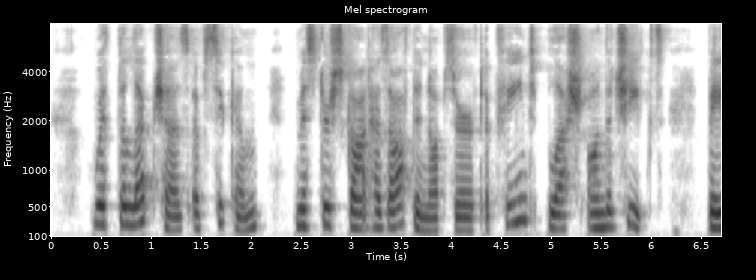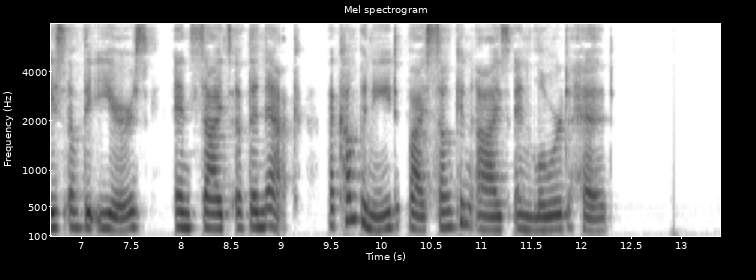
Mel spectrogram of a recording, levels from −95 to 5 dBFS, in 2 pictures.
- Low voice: No, high, 210 Hz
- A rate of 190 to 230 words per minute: No, average, 145 wpm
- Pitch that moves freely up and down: No, average, 3.9 semitones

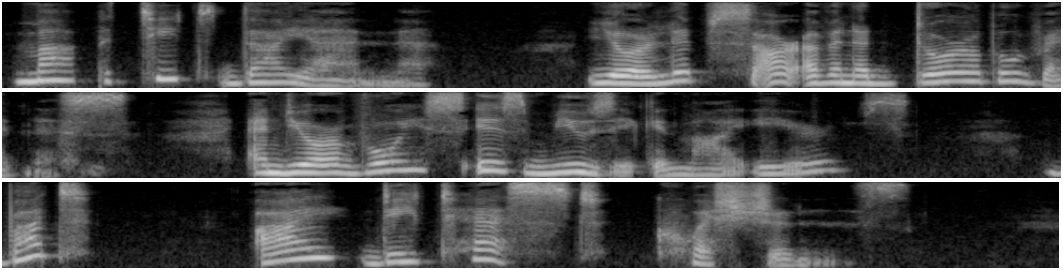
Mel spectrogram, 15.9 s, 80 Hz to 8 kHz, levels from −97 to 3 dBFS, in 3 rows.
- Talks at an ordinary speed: No, slow, 85 wpm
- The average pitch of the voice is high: Yes, high, 225 Hz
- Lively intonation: No, average, 4.8 semitones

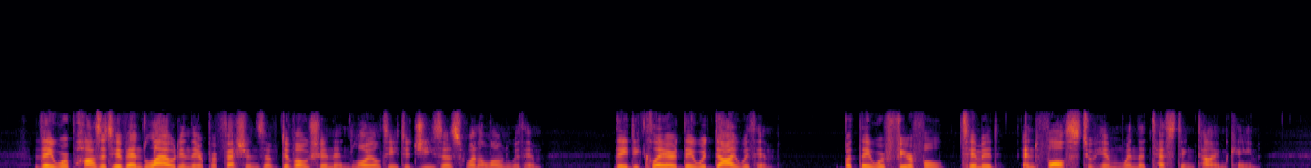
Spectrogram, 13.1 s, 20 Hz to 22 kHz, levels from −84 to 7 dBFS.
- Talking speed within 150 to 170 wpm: No, average, 180 wpm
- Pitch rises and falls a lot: Yes, wide, 5.9 semitones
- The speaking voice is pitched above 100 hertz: No, very low, 95 Hz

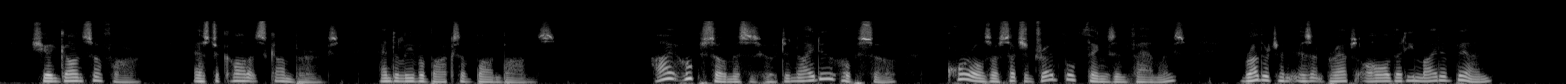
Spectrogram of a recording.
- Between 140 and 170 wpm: Yes, average, 160 wpm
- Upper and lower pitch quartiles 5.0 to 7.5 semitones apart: Yes, wide, 5.6 semitones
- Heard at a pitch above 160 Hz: No, medium, 145 Hz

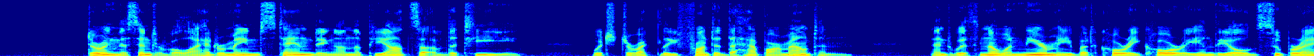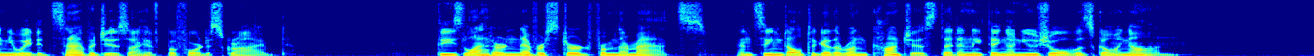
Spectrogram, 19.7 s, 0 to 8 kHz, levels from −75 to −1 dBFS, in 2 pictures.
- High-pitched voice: No, very low, 95 Hz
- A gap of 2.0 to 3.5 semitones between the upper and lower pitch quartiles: Yes, average, 3.2 semitones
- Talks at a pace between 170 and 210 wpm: No, average, 160 wpm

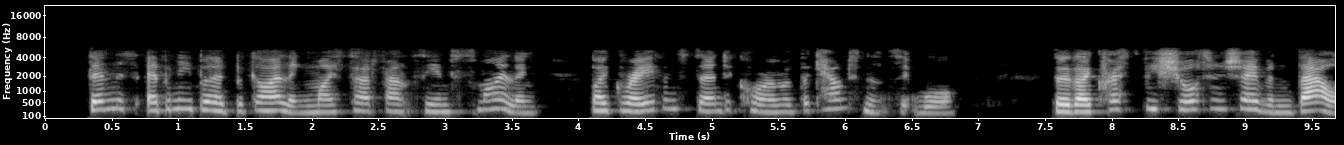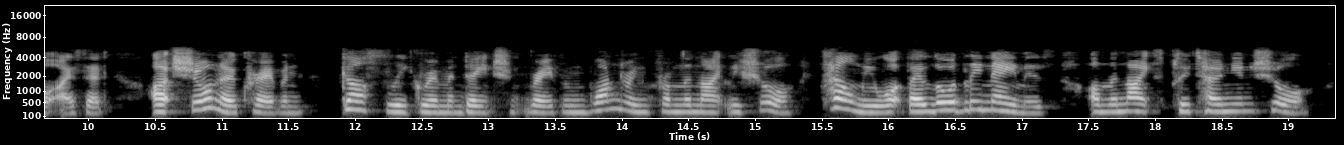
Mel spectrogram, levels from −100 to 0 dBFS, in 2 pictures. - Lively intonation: No, average, 4.4 semitones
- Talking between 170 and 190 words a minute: Yes, average, 175 wpm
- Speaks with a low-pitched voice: No, high, 230 Hz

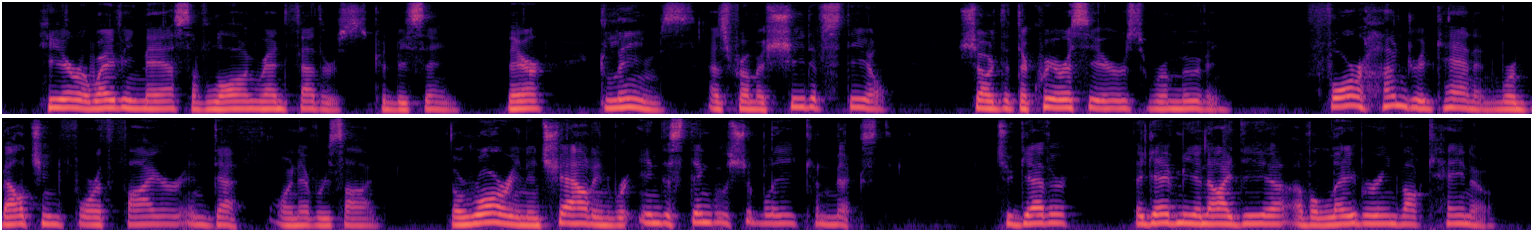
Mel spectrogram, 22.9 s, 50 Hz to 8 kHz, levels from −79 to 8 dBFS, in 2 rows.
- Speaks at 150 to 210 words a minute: No, average, 140 wpm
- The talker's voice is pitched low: No, medium, 155 Hz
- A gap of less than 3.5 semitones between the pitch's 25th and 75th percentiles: Yes, average, 2.9 semitones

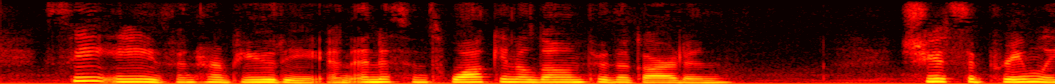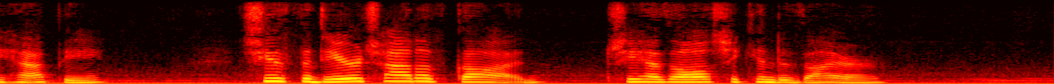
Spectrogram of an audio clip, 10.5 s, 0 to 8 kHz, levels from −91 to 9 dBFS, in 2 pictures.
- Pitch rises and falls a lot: No, average, 3.1 semitones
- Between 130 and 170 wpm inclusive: Yes, average, 165 wpm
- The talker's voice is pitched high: Yes, high, 230 Hz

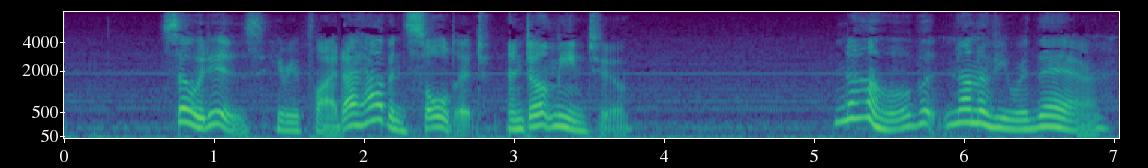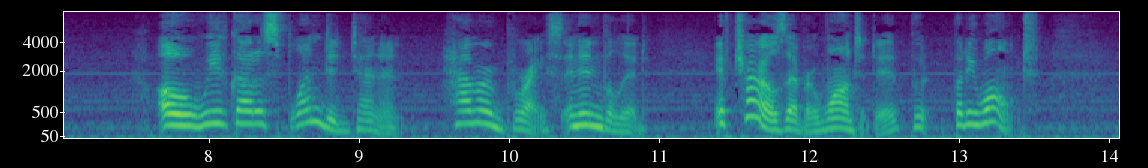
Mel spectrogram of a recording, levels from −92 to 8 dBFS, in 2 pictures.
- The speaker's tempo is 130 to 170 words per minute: Yes, average, 160 wpm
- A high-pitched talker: Yes, high, 215 Hz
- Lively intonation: Yes, wide, 7.6 semitones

